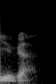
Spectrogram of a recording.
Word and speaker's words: Yuga: second AG is dapar Yuga I'll write that down and that is the um Bronze Age and so um Satya Yuga or yug it's actually it's actually pronounced yug um and then yeah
